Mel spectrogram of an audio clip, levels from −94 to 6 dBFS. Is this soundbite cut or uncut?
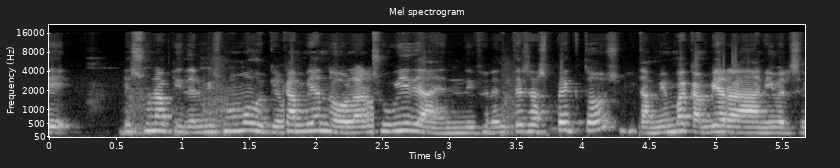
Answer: cut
